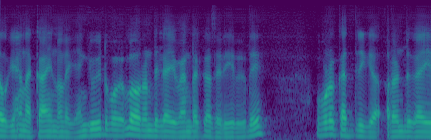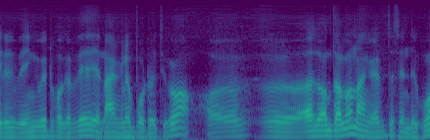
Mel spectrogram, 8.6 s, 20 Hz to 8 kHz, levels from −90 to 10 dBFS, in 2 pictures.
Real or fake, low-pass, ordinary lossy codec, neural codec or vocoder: fake; 7.2 kHz; none; codec, 16 kHz, about 1 kbps, DyCAST, with the encoder's durations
